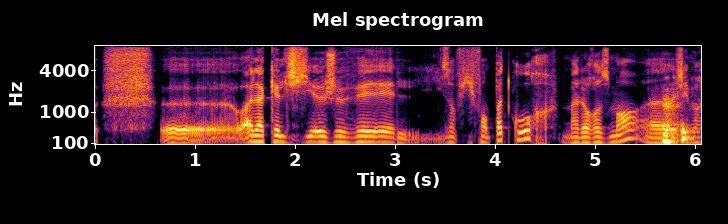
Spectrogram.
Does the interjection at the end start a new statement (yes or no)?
no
